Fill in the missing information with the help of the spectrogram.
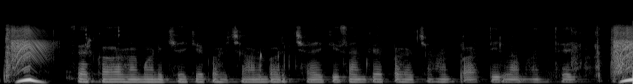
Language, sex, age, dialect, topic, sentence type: Chhattisgarhi, male, 18-24, Western/Budati/Khatahi, banking, statement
